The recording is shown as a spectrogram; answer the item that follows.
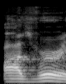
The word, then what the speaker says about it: Osver: So there's a lot of names that have like Osver is actually a French name. You don't pronounce the T. It's Osver, and is just my family's last name.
